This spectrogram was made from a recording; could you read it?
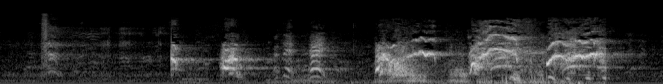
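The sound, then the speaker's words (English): In a video, a dog barks and yips at a tiger in a quick series of sharp, high-pitched bursts, growing louder and more frantic toward the end. “It's about a dog that has been listening to some motivational speakers and decided to take on a tiger.”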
